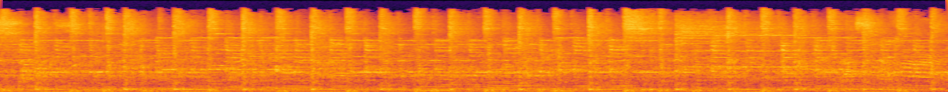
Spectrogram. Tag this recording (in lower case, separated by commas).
music, reggae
